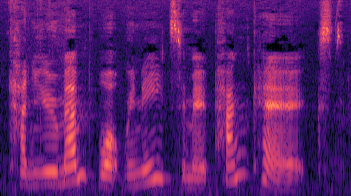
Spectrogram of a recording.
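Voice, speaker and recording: Animated high-pitched woman reading a storybook. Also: moderate pace. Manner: expressive, chatty asides and questions to child listeners. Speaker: storybook reader, teacher-like. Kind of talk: reading a picture book aloud to young children.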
